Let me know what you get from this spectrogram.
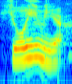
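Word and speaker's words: Yoimiya: for something for that her name is very flat again no no punch in the third syllable it's yoimia yoemia and i looked up for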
